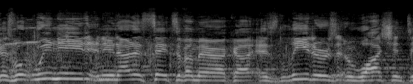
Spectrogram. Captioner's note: audience cheering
